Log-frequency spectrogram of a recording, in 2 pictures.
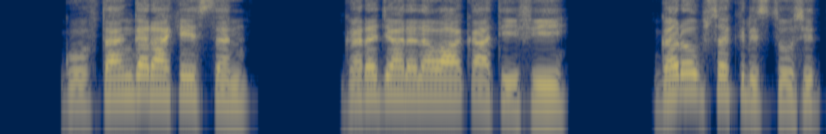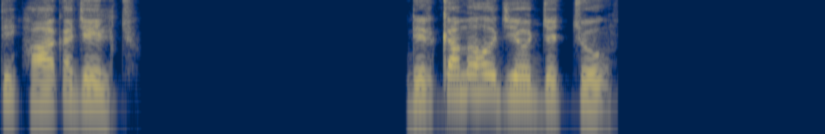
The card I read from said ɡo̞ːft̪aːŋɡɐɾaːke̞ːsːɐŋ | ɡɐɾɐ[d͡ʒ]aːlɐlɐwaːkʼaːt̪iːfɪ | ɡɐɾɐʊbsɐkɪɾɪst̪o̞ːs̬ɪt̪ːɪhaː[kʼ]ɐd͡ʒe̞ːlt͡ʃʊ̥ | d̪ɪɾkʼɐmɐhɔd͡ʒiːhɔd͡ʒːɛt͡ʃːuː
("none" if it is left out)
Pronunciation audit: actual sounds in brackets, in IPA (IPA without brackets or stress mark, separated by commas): d͡ʒ, kʼ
